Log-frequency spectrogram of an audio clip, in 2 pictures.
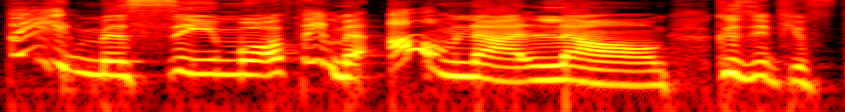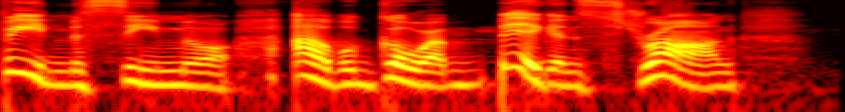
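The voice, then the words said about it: Crazy cartoonish plant character voice. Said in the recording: “putting on that crazy voice, it is the voice of Audrey 2”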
